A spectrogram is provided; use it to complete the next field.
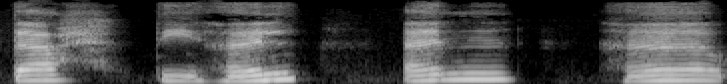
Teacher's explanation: تح میں ہا کی آواز کو حلق میں ٹھہرائیں گے ، تحتها الانہار، ان میں نون کی آواز کلیئر ہوگی، خالدین،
